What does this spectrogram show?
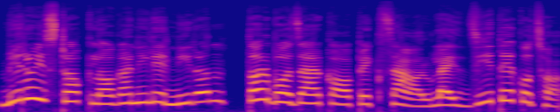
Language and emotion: Nepali, happy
